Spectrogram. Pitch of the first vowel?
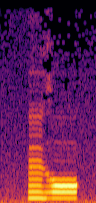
high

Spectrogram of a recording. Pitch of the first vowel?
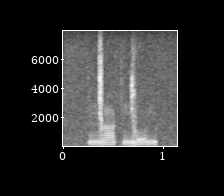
high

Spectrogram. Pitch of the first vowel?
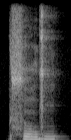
high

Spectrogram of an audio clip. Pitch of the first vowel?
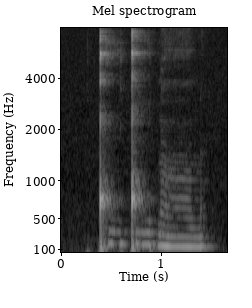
high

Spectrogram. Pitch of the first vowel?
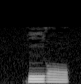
low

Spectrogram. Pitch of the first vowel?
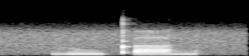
low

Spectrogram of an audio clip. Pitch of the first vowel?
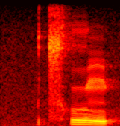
falling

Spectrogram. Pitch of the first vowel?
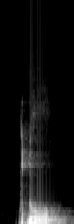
high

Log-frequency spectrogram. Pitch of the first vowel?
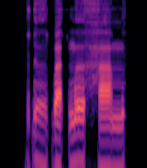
low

